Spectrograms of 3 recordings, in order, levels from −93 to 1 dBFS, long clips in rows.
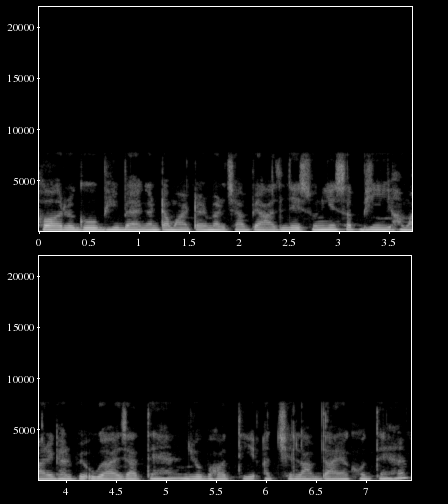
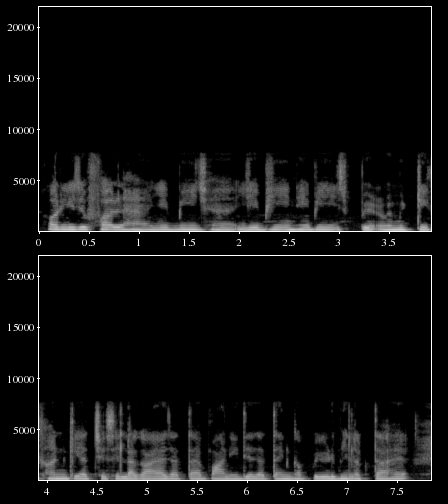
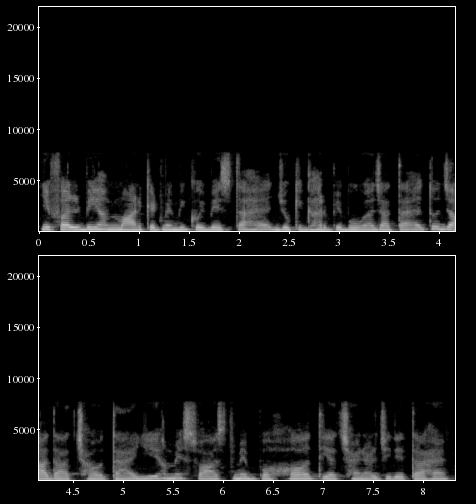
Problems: constant background noise, low volume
